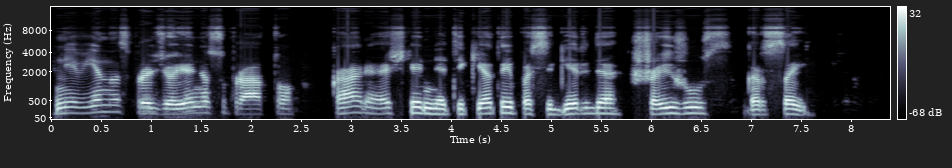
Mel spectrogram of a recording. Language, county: Lithuanian, Alytus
